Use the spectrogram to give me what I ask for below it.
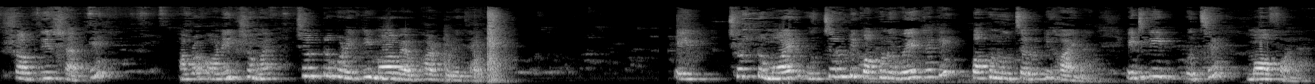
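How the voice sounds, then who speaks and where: Woman teacher with a high voice, spelling out words slowly in a pronunciation class. Recorded in a strongly echoing room, well off the mic. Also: sing-song, a little mellow, slight background noise. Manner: slow, drawn-out demonstration of words; addresses students as friends. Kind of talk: pronunciation lesson. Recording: very echoey, from far off the mic.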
